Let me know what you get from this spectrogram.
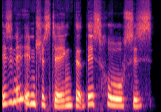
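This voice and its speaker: A woman hosting a livestream about horse hoof care, chatty and teaching. She has a sore throat and a croaky voice, and she mutters to herself while she fumbles with her screen. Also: fairly high pitch, lively intonation, measured pace, mellow, dry recording. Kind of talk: casual livestream talk and teaching. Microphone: computer mic on a video call.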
